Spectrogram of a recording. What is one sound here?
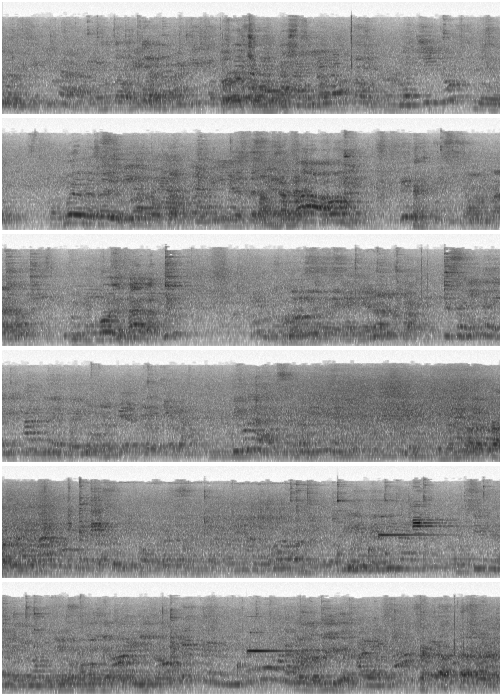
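Forks and knives clink on plates.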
